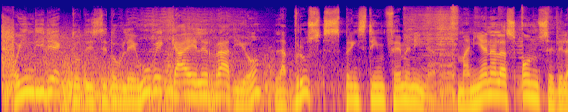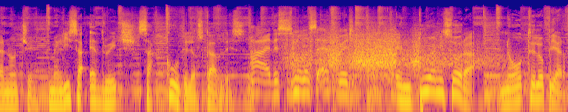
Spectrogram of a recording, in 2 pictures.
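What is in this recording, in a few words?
Latin American Spanish, Commercial; GoLocalise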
